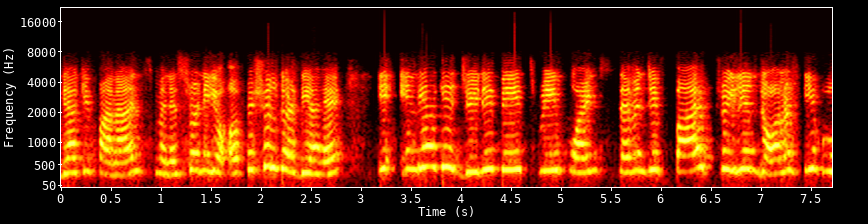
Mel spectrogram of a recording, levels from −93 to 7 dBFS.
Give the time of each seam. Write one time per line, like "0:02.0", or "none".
none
